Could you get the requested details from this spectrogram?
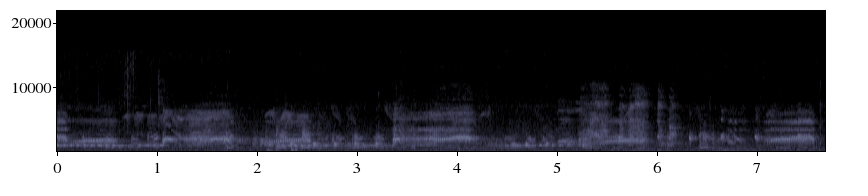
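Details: Chinese bamboo partridges (Bambusicola thoracicus) give loud, harsh, rapidly repeated calls in overlapping bursts, tangled throughout with the squawks and quacks of wild ducks.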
